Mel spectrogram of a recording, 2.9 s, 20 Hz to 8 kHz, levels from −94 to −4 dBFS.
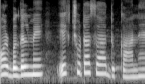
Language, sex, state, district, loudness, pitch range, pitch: Hindi, female, Bihar, Patna, -17 LUFS, 220-290 Hz, 265 Hz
